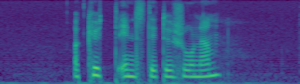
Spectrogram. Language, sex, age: Norwegian, female, 27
